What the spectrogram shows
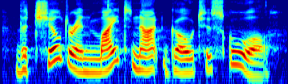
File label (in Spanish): Dictado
